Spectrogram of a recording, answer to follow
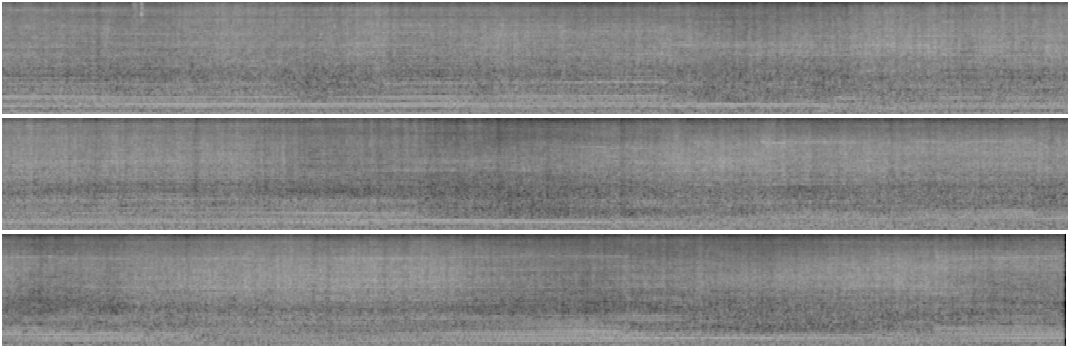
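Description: Engine of an Aprilia sport motorcycle running at speed with wind rush. Its pitch rises and falls several times as the throttle opens and closes.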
